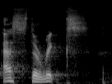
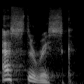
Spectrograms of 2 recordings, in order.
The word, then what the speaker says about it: asterisk: Because I said yesterday, is it asterisk or asterix? And some people had chimed in and said it's asterisk because asterix is a cartoon character.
